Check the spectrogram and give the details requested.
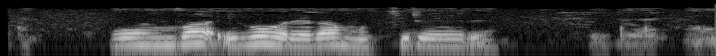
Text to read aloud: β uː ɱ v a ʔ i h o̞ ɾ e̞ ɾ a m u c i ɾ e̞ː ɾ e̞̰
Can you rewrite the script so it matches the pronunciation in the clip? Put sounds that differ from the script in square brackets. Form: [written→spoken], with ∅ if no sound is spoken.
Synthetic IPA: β uː ɱ v a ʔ i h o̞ ɾ e̞ ɾ a m u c i ɾ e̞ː ɾ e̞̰

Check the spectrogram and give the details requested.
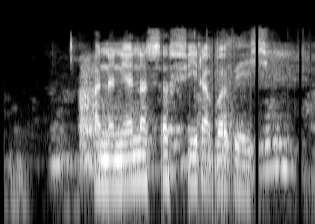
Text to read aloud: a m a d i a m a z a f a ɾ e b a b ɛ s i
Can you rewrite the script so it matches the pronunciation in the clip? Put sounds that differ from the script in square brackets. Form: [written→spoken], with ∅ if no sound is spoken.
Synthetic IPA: a [m→n] a [d→n] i a [m→n] a [z→s] a f [a→i] ɾ [e→a] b a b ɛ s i

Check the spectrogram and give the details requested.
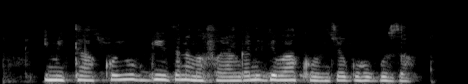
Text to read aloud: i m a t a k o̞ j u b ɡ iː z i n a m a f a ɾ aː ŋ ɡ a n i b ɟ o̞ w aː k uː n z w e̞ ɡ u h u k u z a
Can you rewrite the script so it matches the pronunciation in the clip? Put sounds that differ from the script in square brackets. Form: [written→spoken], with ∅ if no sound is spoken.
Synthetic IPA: i m [a→i] t a k o̞ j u b ɡ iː z [i→a] n a m a f a ɾ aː ŋ ɡ a n i b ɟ o̞ [w→β] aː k uː n z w e̞ ɡ u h u [k→ɡ] u z a

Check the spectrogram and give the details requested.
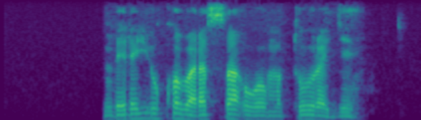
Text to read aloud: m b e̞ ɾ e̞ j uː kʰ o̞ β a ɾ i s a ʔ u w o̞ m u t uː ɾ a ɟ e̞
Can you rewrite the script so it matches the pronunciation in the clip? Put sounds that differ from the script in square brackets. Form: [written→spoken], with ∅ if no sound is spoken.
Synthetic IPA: m b e̞ ɾ e̞ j uː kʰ o̞ β a ɾ [i→a] s a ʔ u w o̞ m u t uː ɾ a ɟ e̞

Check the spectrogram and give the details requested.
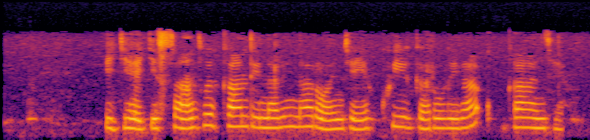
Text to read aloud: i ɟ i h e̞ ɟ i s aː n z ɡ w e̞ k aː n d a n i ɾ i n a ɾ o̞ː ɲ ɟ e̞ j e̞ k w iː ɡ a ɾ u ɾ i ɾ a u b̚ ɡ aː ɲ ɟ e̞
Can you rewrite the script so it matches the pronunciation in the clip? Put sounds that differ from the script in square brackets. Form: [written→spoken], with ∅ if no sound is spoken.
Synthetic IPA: i ɟ i h e̞ ɟ i s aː n z ɡ w e̞ k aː n d [a→i] n [i→a] ɾ i n a ɾ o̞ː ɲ ɟ e̞ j e̞ k w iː ɡ a ɾ u ɾ i ɾ a u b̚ ɡ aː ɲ ɟ e̞

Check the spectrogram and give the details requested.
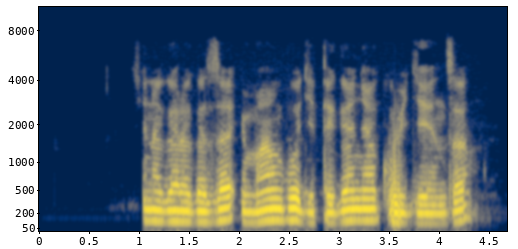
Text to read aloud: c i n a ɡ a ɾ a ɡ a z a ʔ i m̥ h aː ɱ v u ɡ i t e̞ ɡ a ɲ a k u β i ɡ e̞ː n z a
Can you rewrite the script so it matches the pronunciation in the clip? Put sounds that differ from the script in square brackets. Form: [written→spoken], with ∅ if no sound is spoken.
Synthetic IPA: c i n a ɡ a ɾ a ɡ a z a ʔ i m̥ h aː ɱ v u [ɡ→ɟ] i t e̞ ɡ a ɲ a k u β i [ɡ→ɟ] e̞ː n z a

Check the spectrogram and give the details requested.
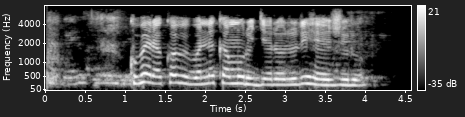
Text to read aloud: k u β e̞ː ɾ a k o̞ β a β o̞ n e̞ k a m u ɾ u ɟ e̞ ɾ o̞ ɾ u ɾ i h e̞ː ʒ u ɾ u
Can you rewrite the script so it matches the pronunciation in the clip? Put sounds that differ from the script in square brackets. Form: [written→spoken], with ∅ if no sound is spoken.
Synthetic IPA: k u β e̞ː ɾ a k o̞ β [a→i] β o̞ n e̞ k a m u ɾ u ɟ e̞ ɾ o̞ ɾ u ɾ i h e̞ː ʒ u ɾ u

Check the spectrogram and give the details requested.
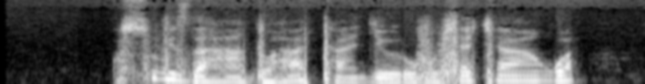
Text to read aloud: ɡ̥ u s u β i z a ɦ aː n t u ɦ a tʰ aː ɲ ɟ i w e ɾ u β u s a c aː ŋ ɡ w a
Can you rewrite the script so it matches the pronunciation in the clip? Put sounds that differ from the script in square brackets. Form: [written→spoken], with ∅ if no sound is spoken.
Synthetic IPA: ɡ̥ u s u β i z a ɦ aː n t u ɦ a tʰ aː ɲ ɟ i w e ɾ u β u [s→ʃ] a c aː ŋ ɡ w a

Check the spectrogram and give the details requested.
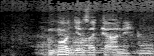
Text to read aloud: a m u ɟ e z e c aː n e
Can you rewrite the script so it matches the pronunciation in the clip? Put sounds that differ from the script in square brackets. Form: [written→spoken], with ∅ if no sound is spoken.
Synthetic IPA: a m [u→o] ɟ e z [e→a] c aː n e

